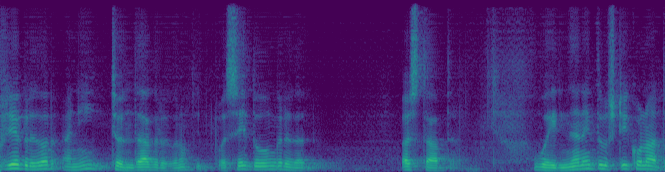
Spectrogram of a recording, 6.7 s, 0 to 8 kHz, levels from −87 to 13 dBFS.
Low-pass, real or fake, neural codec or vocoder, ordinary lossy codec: none; fake; codec, 16 kHz, 0.3 kbps, FocalCodec; none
